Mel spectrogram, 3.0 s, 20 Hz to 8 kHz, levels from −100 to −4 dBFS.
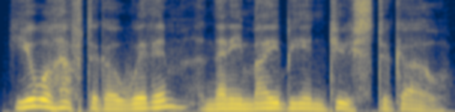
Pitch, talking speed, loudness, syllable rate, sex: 130 Hz, 295 wpm, -17 LUFS, 5.9 syllables/s, male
